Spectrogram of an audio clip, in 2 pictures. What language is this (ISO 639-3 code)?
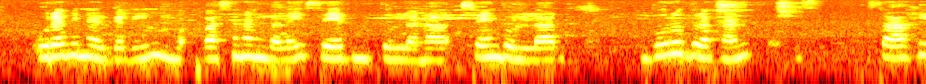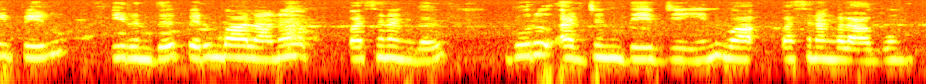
tam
